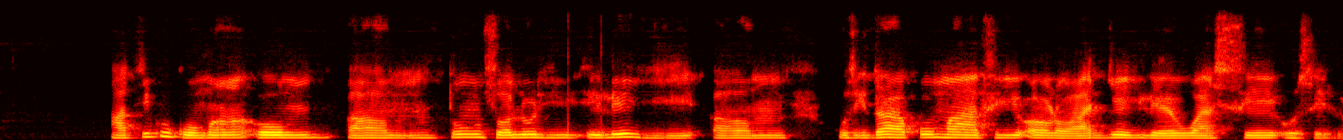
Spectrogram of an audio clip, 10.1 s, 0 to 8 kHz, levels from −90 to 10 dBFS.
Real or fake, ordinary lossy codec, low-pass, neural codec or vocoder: fake; none; 7.2 kHz; vocoder, 22.05 kHz, 80 mel bands, HiFi-GAN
